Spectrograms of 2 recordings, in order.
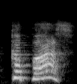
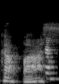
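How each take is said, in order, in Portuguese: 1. A palavra soa surpresa. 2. A palavra soa incrédula e desdenhosa. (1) "estou surpreso" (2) "é louco de perguntar qual é?"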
